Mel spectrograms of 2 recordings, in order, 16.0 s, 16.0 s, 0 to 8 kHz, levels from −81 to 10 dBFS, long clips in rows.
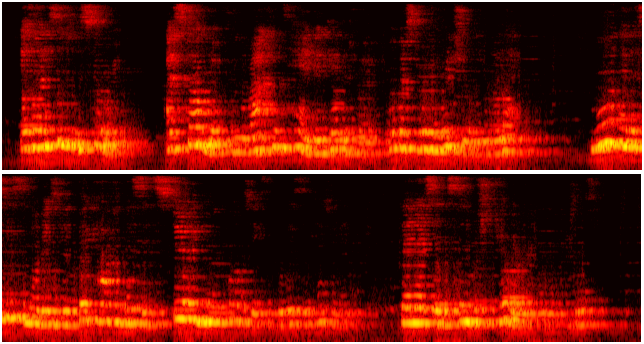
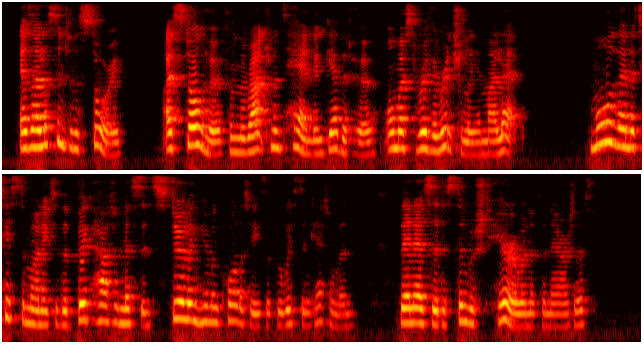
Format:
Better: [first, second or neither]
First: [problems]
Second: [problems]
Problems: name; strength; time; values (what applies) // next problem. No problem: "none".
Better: second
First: noise reduction (neural separator model SepFormer DNS4)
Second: none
